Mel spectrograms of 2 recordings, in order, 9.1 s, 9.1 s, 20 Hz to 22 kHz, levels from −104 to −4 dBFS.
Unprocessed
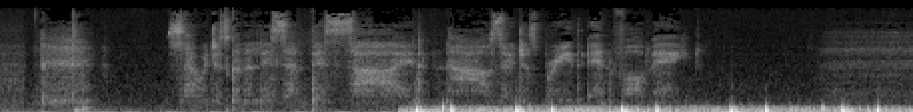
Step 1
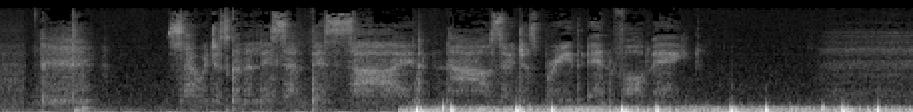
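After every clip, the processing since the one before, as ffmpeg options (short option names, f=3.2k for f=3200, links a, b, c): -af anull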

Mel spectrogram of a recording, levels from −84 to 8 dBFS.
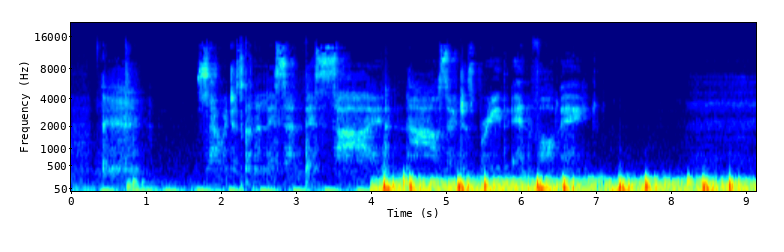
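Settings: -filter_complex "[0:a]asplit=2[a][b];[b]adelay=38,volume=-13dB[c];[a][c]amix=inputs=2:normalize=0,asplit=2[d][e];[e]adelay=122.4,volume=-14dB,highshelf=f=4k:g=-2.76[f];[d][f]amix=inputs=2:normalize=0,volume=2.5dB"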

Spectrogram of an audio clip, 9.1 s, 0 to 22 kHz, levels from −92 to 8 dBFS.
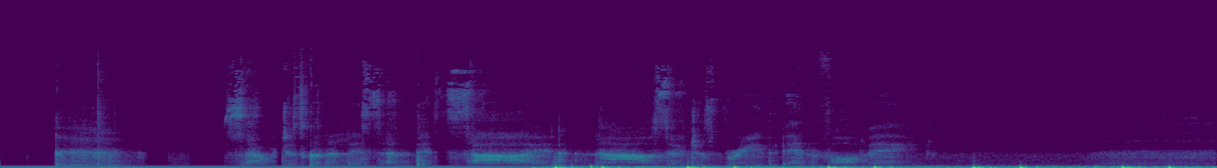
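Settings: -af "highshelf=f=2.3k:t=q:w=3:g=-10,agate=range=-34dB:threshold=-49dB:ratio=16:detection=peak,aeval=exprs='val(0)+0.00631*(sin(2*PI*50*n/s)+sin(2*PI*2*50*n/s)/2+sin(2*PI*3*50*n/s)/3+sin(2*PI*4*50*n/s)/4+sin(2*PI*5*50*n/s)/5)':c=same,volume=-6.5dB"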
